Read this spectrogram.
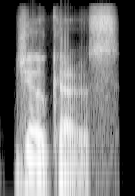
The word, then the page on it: jocose: British English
